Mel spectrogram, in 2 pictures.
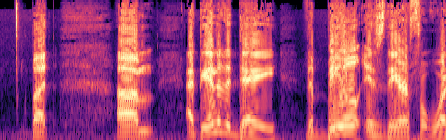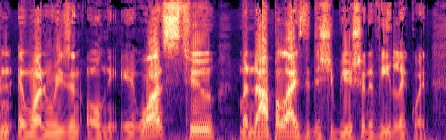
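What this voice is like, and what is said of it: Hoarse, fading voice. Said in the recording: “Excuse me. I'm losing my voice.”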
